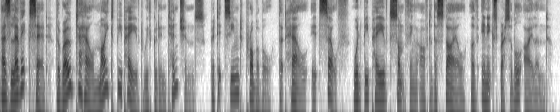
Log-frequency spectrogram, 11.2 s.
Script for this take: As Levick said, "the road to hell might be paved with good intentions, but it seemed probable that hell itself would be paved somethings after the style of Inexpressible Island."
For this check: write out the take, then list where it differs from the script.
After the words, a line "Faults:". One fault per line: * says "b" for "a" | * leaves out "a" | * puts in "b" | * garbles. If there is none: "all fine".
As Levick said, "the road to hell might be paved with good intentions, but it seemed probable that hell itself would be paved something after the style of Inexpressible Island."
Faults:
* says "something" for "somethings"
